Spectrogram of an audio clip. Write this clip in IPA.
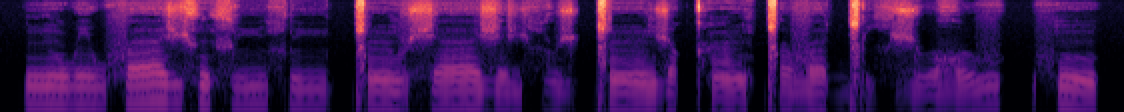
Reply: ɲũwewfɐːʒɕə̃ ɕyːçɾyː ǁə̃ːvʃɐːʒʌʒ çuʒǁə̃ːʒu qʰə̃ːǁʌv ɐɡ͡ǁeç ʒuʁuv | fũ

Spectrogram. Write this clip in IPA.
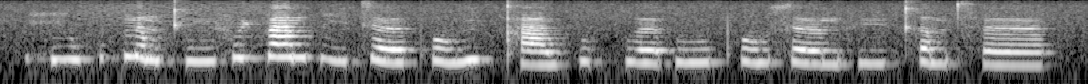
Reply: hiː˧wpʊ˥k̚n̪ɐ˨m kʰyː˨˧fɵ˥ɥpaː˥mpiː˨˥ t͡sœː˨˥pʰo˨˥wŋʊ˨k̚ pʰaː˨˥wkʷɐ˨˥t̚ kʷœː˨puː˨˧pʰo˨˧w sœː˨mfyː˨˥ kʰɐ˧mt͡sʰœː˧

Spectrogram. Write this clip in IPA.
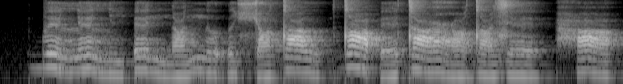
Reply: bɛ˥˨lːɛ˥˨lːi˩˧ʔɛ˥˨ nːɑ˩˥nːɤ˧ʔə˧çɑ˩˥ dˤɤ˥˨ | dˤɑ˥˨ʔɛ˩˥dɑ˧ ʕɒ˩˥dˤi˩˥zɛ˧ | hɑ˥˨

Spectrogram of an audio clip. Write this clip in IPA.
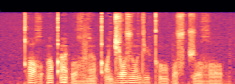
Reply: qʰɔ˦˨ʁ ʔõ˦qʼĩ˦ʔo˨ʁ væ̃˦˨qʼɔ̃˦ d͡ʑɔ˦zõ˦ dy˦˨ kʰɔ̃˧po˨sˤ t͡ʃo˧ʁɔ˧b

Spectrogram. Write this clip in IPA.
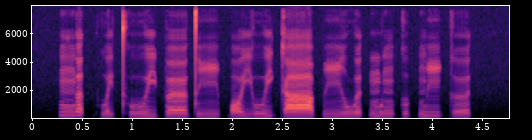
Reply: ŋɐ˥t̚kʷɐ˨˩j t̪ʰuː˥jpœː˥t̪iː˨˥p̚ ɔː˨˩juː˨˥jkaː˨˥ piː˨˥wɵ˨t̚mʊ˧ŋkʊ˨k̚ miː˥kɵ˨˥t̚

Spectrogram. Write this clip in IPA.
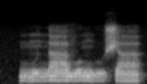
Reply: mũ˨naː˦vo˦ ŋu˨ʃa˨

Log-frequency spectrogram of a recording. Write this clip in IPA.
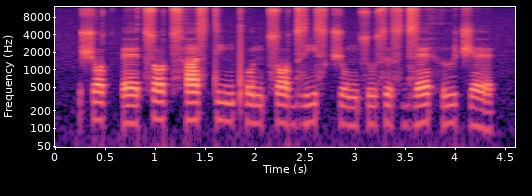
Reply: ʃɔt͡sʼɛt͡sɔ t͡sʰastiŋpʰon t͡sɔd͡zis t͡ʃoŋsusɯsd͡zɛ hɯt͡ʃɛ

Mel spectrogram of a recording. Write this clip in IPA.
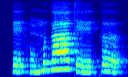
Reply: e˨hũ˨mə˦ ɡaː˦teː˨ kə˦˨

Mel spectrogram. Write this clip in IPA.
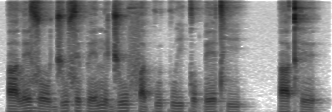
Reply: a˨le˦ zoː˨d͡ʒu˦sɪ˦ pe˨˦nɪ˨d͡ʒuː˦ fa˨ kʷe˦ kʷiː˦ko˨k͡peː˦tʰi˦ | a˨kʰɪ˨

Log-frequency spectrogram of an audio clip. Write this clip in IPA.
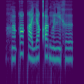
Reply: hõ˩˧qo˥qɛ˩lʲɵ˧˥ qʼu˥ɡõ˩˧lʲɛ̃˩ xɵ˧

